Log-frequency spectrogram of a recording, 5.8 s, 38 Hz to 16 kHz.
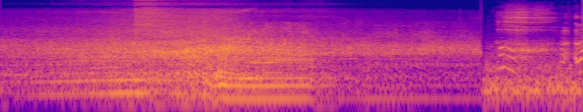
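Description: A modified 230bhp Abarth car engine revs loudly and steadily for a few seconds, its drone rising and then falling away, before a short, sharp throttle blip bursts out near the end.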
